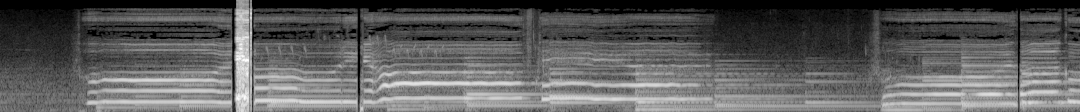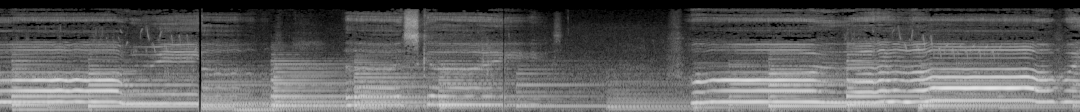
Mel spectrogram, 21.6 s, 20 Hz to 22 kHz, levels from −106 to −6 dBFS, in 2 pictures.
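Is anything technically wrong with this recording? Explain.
Yes. Damaged data in a compressed stream at 2.31–2.55 s, 3.56–3.65 s, 10.16–10.21 s, 12.78–12.83 s and 15.82–15.87 s. Corrupted bytes make the decoder misread frames and lose sync until it finds a valid header, producing short chirps or squawks, longest at 2.31 s.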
